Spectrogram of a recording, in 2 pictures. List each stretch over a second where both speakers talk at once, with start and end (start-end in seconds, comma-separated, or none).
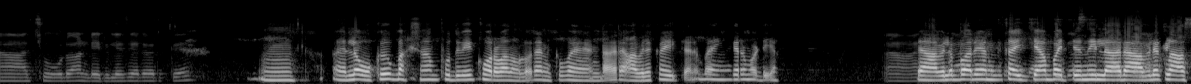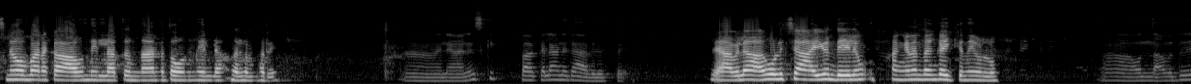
9.2-11.5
